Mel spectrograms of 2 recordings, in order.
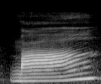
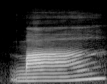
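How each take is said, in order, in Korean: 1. 음이 중간에서 높게 부드럽게 올라갑니다. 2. 음이 중간에서 높게 부드럽게 올라갑니다.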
